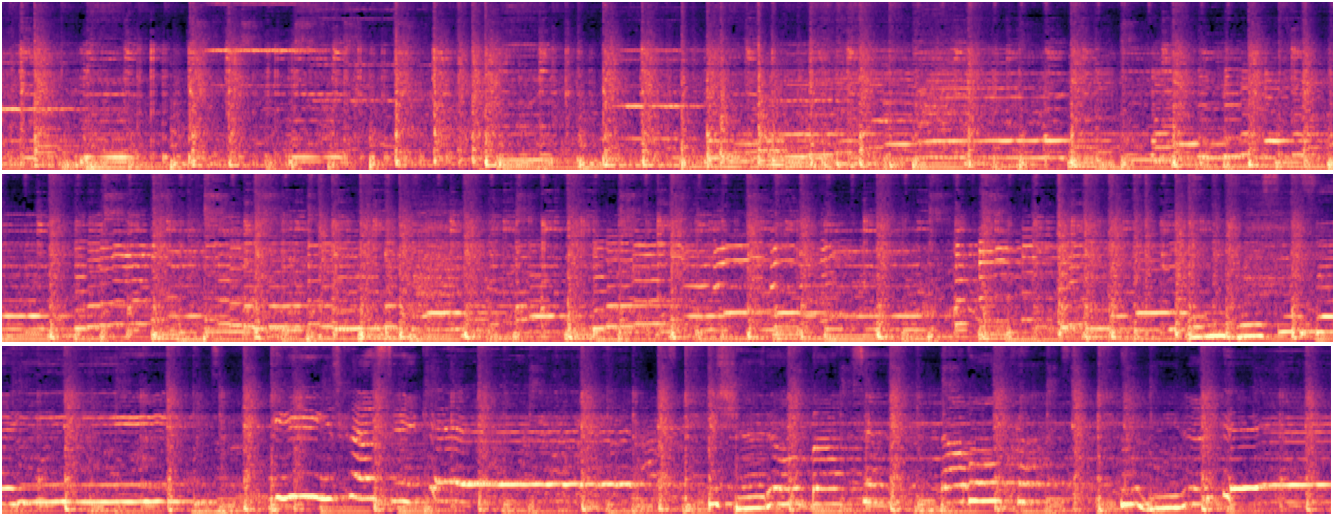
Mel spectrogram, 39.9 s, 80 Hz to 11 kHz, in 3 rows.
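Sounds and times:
drum kit beat: 0:00.0 - 0:39.9
person singing: 0:25.1 - 0:39.9.

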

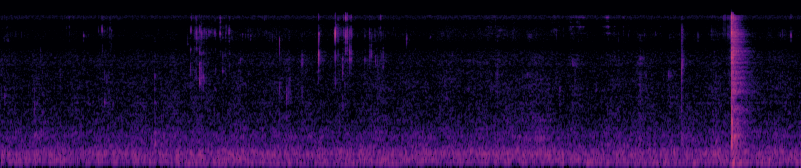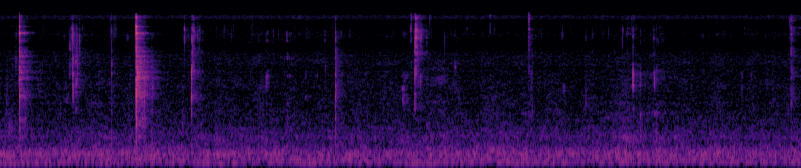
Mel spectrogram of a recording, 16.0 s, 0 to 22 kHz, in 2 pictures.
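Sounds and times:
person chewing: 0:01.9 - 0:03.8.

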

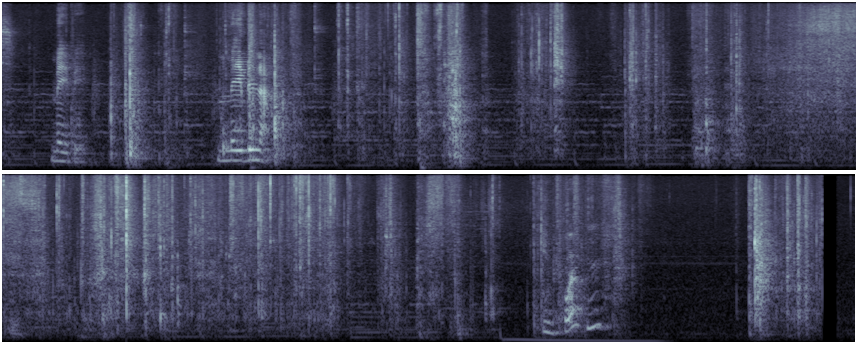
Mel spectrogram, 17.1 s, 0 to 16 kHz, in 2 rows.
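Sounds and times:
background music: 0:00.0 - 0:15.3
plastic bag crinkling: 0:08.9 - 0:12.6.

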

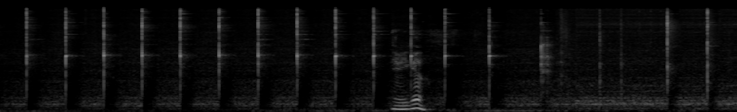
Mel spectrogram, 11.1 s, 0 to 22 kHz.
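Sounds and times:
hammer striking hot steel on anvil: 0:00.4 - 0:07.6.

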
